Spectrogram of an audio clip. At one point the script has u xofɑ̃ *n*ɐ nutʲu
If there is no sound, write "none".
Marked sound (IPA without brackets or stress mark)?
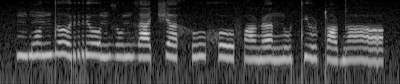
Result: ɳ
